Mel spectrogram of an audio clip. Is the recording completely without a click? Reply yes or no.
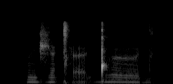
no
